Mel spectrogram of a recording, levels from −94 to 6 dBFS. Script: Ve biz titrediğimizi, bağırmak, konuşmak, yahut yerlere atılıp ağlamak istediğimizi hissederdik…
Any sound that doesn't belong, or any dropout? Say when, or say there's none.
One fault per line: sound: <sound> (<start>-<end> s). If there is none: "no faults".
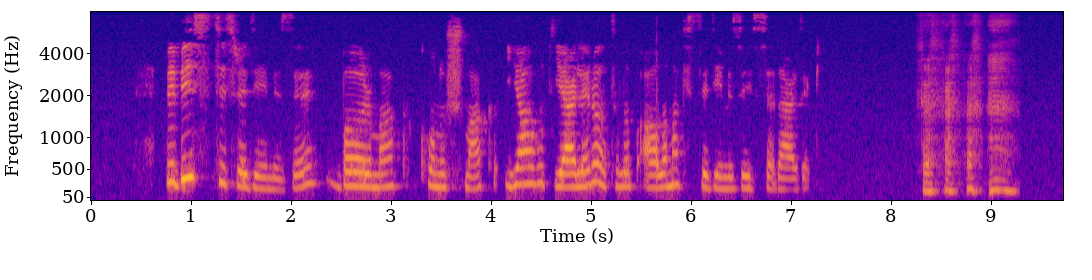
sound: laugh (8.2-9.3 s)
